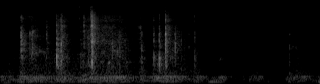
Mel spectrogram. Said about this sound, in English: This is my spare keyboard that I use to try to type slightly more quietly during the show.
